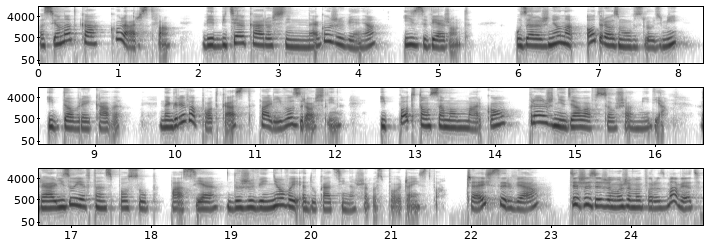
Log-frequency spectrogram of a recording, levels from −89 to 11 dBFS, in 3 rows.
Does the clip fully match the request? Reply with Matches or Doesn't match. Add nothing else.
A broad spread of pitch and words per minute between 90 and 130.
Doesn't match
